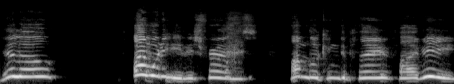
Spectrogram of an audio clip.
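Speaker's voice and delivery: very high puppet-style voice. Mocking how a friend was imitated: mock Muppet voice as a friend. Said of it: "none of them talk like a Muppet".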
